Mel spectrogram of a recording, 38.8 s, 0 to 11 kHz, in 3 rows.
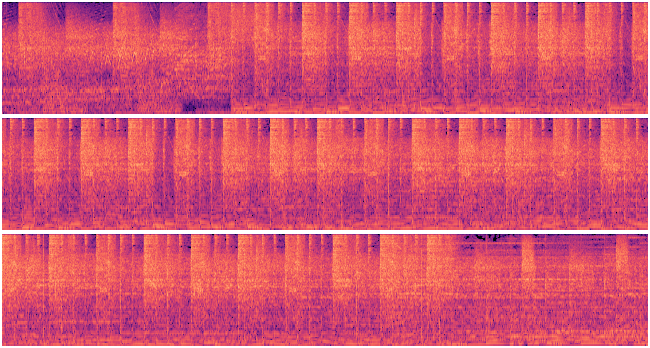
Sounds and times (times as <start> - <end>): Music: 0.0 - 38.7.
